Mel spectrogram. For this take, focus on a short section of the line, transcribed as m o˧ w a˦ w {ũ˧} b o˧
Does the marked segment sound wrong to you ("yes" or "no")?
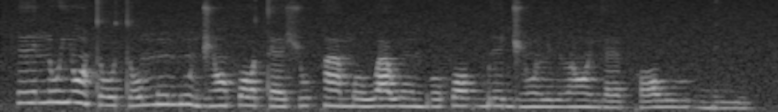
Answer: no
